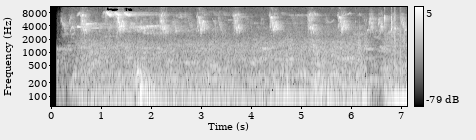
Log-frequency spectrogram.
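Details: House sparrows near buildings giving short bright chirps, repeated roughly every half second to second, with a brief thin high whistle early on and a faint low rumble beneath.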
